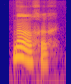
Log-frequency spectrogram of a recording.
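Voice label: "mothachadh", Scottish Gaelic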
